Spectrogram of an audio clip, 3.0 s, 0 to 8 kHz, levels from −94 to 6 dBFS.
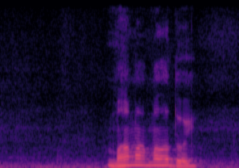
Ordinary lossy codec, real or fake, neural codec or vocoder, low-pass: none; real; none; none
